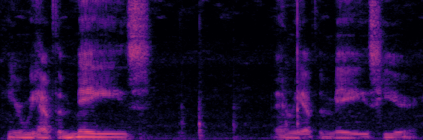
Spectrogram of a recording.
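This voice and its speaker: A man's voice: sits low, steady tone, slow, noisy background. A man teaching a lesson, thinking aloud and coaching step by step with short check-in questions. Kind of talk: instructional lesson, thinking aloud through a writing example.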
